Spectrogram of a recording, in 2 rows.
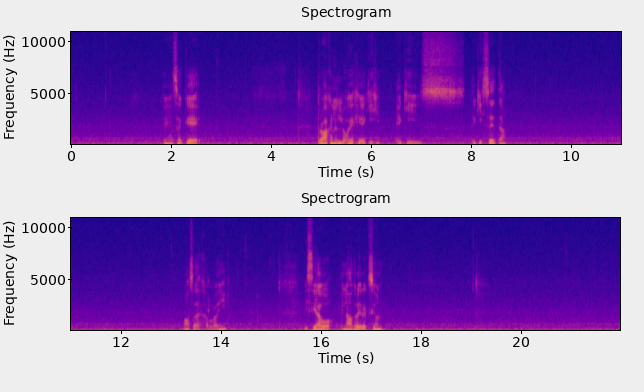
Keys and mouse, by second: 12.2-21.9 drag.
